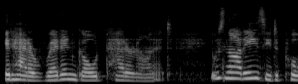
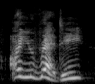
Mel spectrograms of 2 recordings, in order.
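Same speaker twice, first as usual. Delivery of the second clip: high, loud eager question; rallying call; 8 semitones higher, 12 dB louder than usual. Acted. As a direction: rouse the team. Mugglewump rallying.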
